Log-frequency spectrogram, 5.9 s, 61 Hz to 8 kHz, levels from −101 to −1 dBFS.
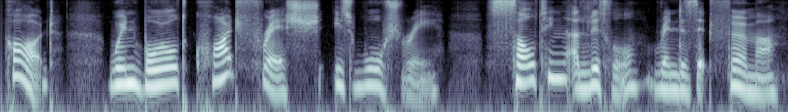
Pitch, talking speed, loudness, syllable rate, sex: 190 Hz, 130 wpm, -19 LUFS, 4.1 syllables/s, female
